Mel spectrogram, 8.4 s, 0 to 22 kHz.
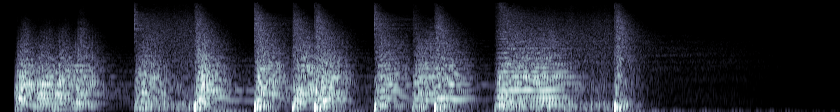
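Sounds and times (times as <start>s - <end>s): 
cartoon ascending success victory fanfare: 0.2s - 6.4s.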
